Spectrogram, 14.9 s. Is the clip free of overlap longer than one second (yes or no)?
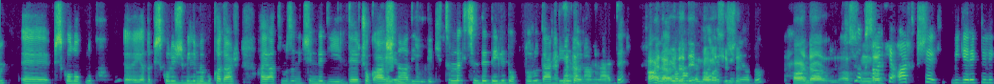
no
